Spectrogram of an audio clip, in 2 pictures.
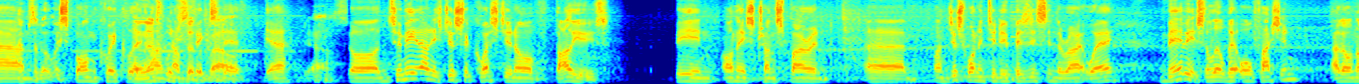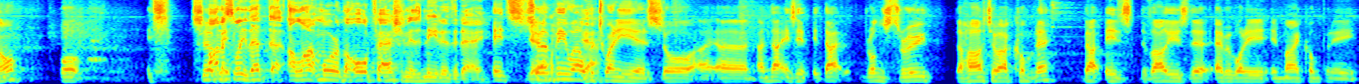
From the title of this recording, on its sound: LIVE FROM NATDA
